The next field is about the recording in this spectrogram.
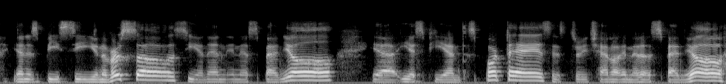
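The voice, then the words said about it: Put-on Spanish pronunciation. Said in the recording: “How's my accent there?”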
